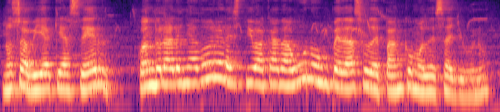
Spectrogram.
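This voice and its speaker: A woman storyteller reading a scripted fairy tale in an expressive, measured way. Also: fairly high pitch, faint music behind. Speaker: audiobook storyteller.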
